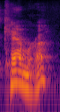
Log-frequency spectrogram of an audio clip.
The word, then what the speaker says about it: Camara: So it's Camara. Leandro Camara. Camara.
